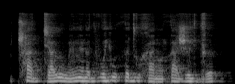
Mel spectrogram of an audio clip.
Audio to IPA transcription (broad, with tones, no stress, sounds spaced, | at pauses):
ʈ͡ʂʰ a˦˨ d t͡ɕ a˩˥ l u˦˨ w ɛ̃˩˥ l ɛ̃˦ ɾ ɐ˦ d v o˦ j u˦ θ ə˦ d u˦˨ x a˦ ɾ ɔ̃˩˥ θ a˦˨ ʒ ə˦˨ j d ə˩˥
